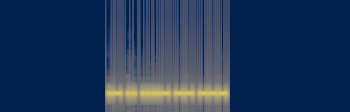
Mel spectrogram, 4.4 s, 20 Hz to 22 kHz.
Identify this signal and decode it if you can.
Morse code, heard as a keyed tone, about 38 wpm, 700 Hz. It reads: AI4MO
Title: USA Call Signs - 5 Characters - 40wpm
